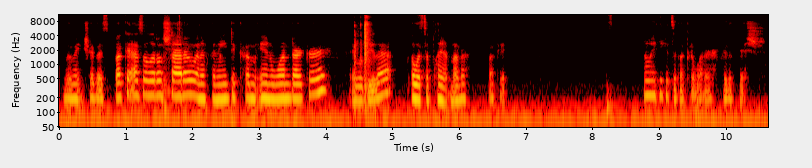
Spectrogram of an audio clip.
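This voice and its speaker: Woman chatting thru a coloring tutorial, bit of vocal fry, kinda losing her voice, mid pitched. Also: fairly quick, a little hiss or hum, low-quality recording. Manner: chatty, relaxed, thinking aloud while working. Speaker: coloring channel host. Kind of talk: casual coloring tutorial narration.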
